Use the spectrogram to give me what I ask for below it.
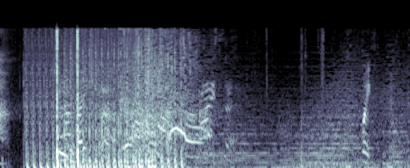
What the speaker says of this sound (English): So all of those shots apparently don't kill them?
